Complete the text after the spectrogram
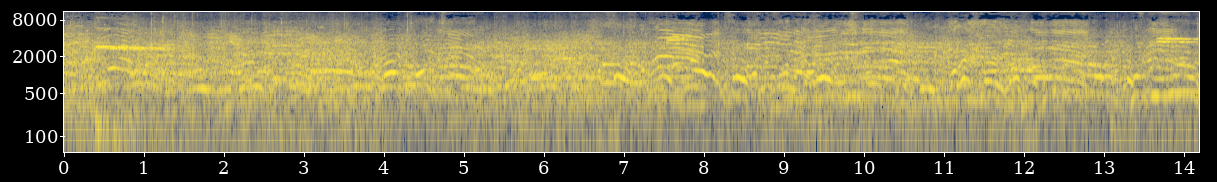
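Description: A large crowd chatters, shouts and cheers in a big echoing hall.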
